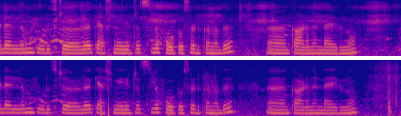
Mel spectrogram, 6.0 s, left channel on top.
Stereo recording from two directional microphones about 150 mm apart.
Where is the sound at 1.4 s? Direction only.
15° left (ahead or behind).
